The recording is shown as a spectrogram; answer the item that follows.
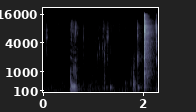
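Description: Mostly near silence while a man drinks from a plastic water bottle: one faint gulp or sip about half a second in, then a few tiny mouth clicks.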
